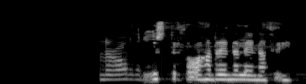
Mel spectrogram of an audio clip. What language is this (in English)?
Icelandic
